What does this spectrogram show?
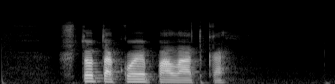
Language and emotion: Russian, neutral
